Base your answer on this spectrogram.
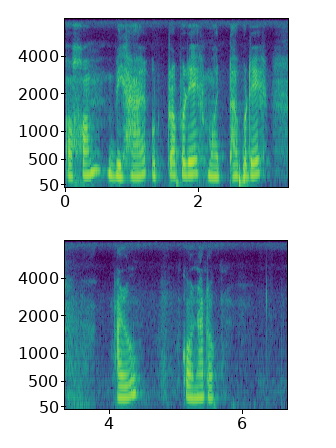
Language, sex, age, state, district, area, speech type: Assamese, female, 18-30, Assam, Sonitpur, rural, spontaneous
